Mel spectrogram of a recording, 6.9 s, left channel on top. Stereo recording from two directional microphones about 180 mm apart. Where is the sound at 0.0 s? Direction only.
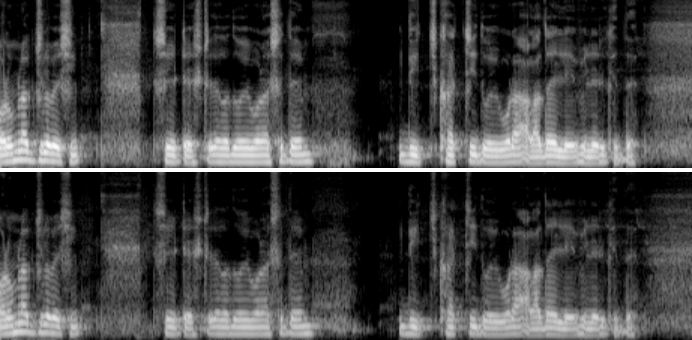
20° left (ahead or behind).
